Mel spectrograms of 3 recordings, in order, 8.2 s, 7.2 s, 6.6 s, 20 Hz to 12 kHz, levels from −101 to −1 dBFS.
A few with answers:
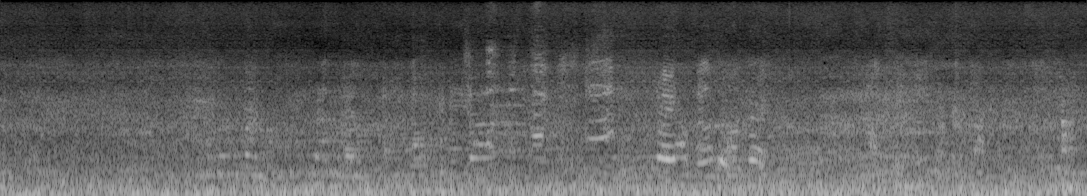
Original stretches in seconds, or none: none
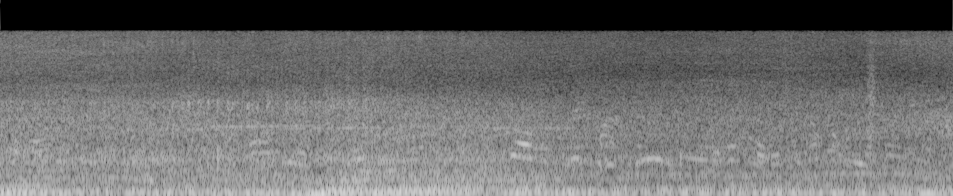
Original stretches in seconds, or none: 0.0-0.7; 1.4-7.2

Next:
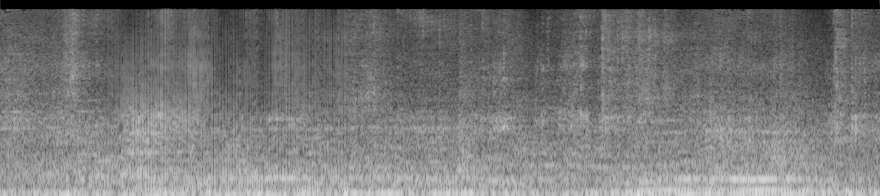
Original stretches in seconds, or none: 0.0-0.8; 2.6-6.6

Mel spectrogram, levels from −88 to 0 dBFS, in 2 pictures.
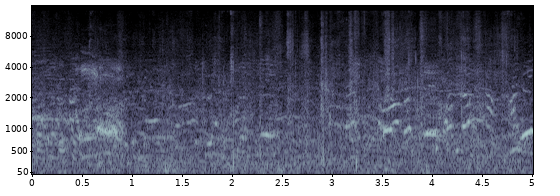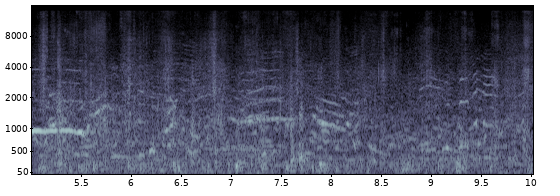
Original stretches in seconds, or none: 6.8-7.5

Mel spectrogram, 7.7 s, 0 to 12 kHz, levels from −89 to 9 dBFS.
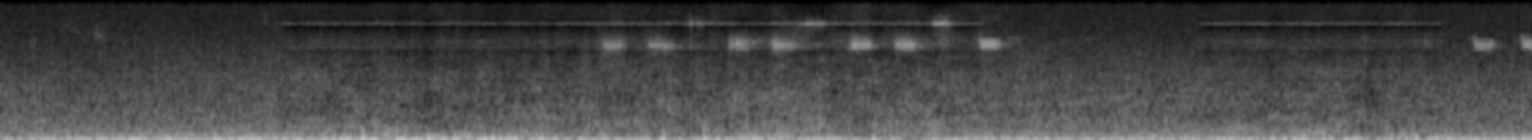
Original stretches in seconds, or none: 0.0-1.4; 4.9-6.0; 7.2-7.7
